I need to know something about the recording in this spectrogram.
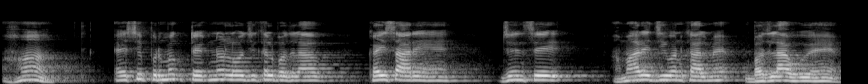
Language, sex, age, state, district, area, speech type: Hindi, male, 18-30, Rajasthan, Karauli, rural, spontaneous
